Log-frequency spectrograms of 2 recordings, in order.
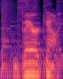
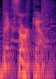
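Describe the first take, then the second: First: The first word is not pronounced as spelled. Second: The first word is pronounced the way it's spelled. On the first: The speaker calls it right. "It is Bexar County" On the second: The speaker calls it wrong. "It is not Bexar County. I will tell you it looks like Bexar County because it's spelled B E X A R"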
